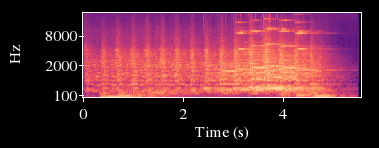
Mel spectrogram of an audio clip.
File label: BIKE; East West; Scoring Tools; ORC; Bike Ride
